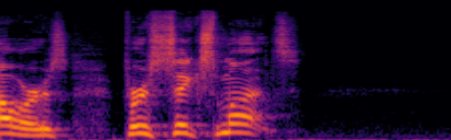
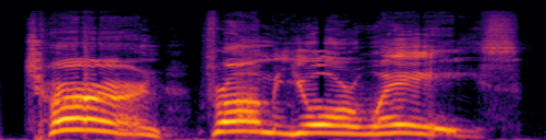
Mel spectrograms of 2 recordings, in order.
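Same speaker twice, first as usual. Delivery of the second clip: slow exhortation; 4 dB louder, much slower than usual. Real, not acted. Preacherly exhortation.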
